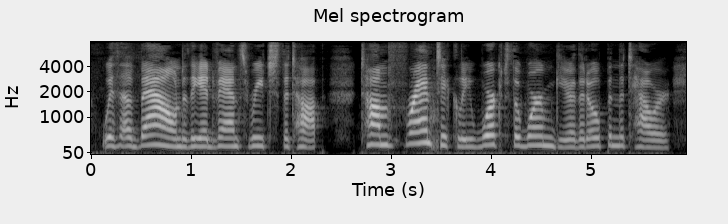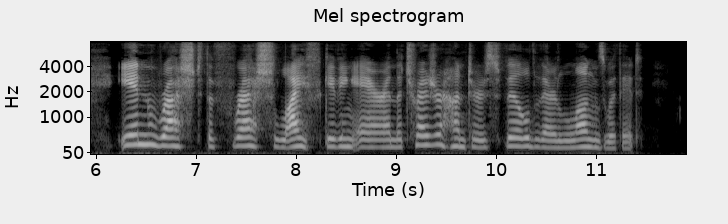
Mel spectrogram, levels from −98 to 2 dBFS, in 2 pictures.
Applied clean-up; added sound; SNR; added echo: none; none; none; none.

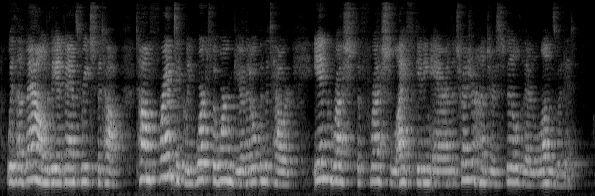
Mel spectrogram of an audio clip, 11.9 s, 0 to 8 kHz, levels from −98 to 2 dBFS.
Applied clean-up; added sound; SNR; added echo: none; none; none; reverberation time 2.4 s.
